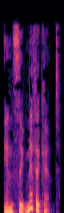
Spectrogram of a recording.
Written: insignificant

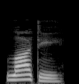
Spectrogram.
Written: Lottie

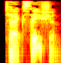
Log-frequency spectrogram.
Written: taxation

